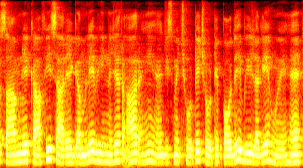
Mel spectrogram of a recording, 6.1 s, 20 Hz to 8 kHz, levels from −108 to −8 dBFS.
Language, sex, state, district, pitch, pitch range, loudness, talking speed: Hindi, male, Jharkhand, Ranchi, 135 Hz, 125-150 Hz, -16 LUFS, 165 wpm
